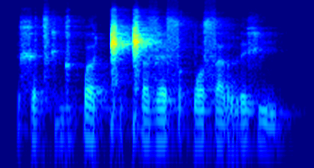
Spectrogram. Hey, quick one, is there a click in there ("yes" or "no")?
yes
